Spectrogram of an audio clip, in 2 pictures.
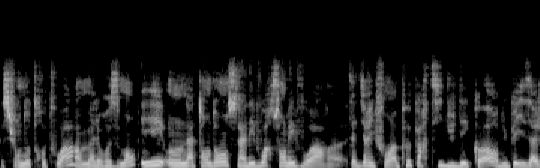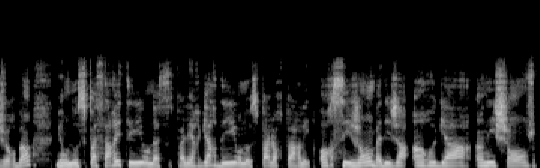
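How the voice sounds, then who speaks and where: A woman in her fifties from Paris, speaking as a podcast guest, reflective and halting, with many fillers and restarts. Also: fairly low pitch, fairly even intonation, dry recording, dull audio. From Paris, France. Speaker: guest, communications agency founder. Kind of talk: podcast interview.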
